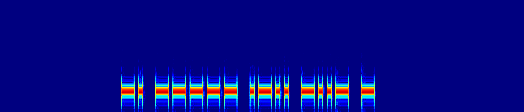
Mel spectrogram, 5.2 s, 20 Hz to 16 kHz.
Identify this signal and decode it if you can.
Morse code, heard as a keyed tone, about 28 wpm, 700 Hz. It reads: N0LXT
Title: USA Call Signs - 5 Characters - Repeated 3x - 28wpm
